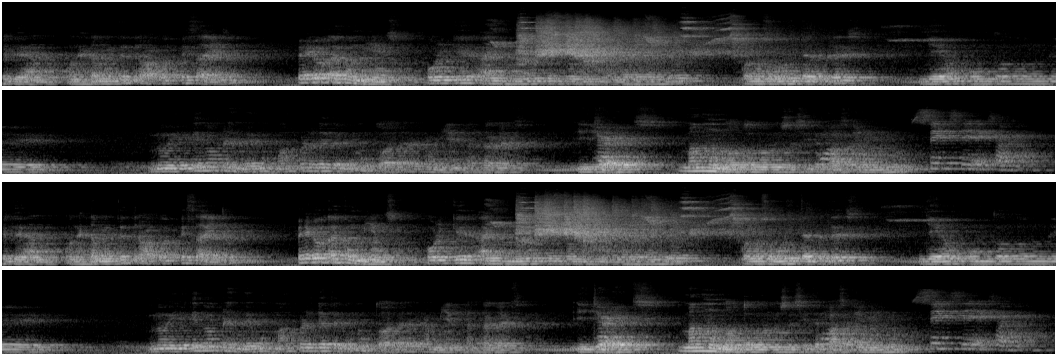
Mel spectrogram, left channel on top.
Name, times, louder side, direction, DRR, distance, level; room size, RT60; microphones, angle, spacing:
voice 1, 0.0-2.4 3.0-6.9 7.4-8.6 9.2-11.0 12.0-15.7 16.2-16.8 17.3-19.6, right 1 dB, 45° right, -3 dB, 0.6 m, -26 dB
sound 1, 2.2-19.6, right 1 dB, 60° left, 0.8 m, -44 dB
Bird, 4.4-9.9, equal, ahead, 0.5 m, -41 dB
sound 2, 5.1-8.1 8.4-8.5, right 1 dB, 90° right, 1.1 m, -29 dB
voice 2, 16.4-16.8 18.7-19.3 19.6-20.9, equal, 25° left, -6 dB, 0.8 m, -34 dB
3.3 x 2.5 x 4.1 m, 1.5 s
head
